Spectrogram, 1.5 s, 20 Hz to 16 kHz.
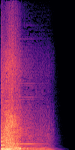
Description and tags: DrumPack002 Overblown Glitched Snare 02 (0.10 Velocity)
How were these noises made?
FL Studio 21
Track BPM: 160
Instruments: FPC
Drumset / Preset: Jayce Lewis Direct
Effects Channel:
• Effect 1: Gorgon
◦ Preset: Alumnium Octopus (Unchanged)
◦ Mix Level: 100%
• Effect 2: Kombinat_Dva
◦ Preset: Rage on the Kick (Unchanged)
◦ Mix Level: 43%
• Effect 3: Kombinat_Dva
◦ Preset: Loop Warmer (Unchanged)
◦ Mix Level: 85%
Master Channel:
• Effect 1: Maximus
◦ Preset: NY Compression (Unchanged)
◦ Mix Level: 100%
• Effect 2: Fruity Limiter
◦ Preset: Default (Unchanged)
◦ Mix Level: 100%
What is this?
A single 8th note hit of various drums and cymbals. I added a slew of effects to give a particular ringing tone that accompanies that blown-out speaker sound aesthetic that each sound has.
Additionally, I have recorded the notes at various velocities as well. These are indicated on the track name.
As always, I hope you enjoy this and I’d love to see anything that you may make with it.
Thank you,
Hew
Distorted, Distorted-Drum-Hit, Distorted-Drums, Distorted-One-Shot, Distorted-Single-Hit, Distorted-Snare, Distorted-Snare-Drum, Distorted-Snare-Drum-One-Shot, Distorted-Snare-Drum-Single-Hit, Distorted-Snare-One-Shot, Distorted-Snare-Single-Hit, One-Shot, Overblown-Snare, Overblown-Snare-Drum, Single-Hit, Snare, Snare-Drum, Snare-Drum-One-Shot, Snare-One-Shot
